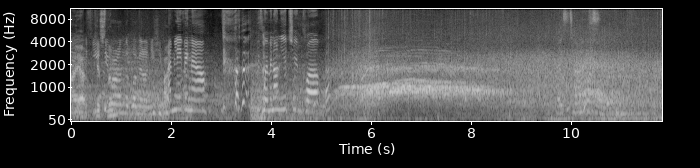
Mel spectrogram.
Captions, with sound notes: I have kissed them. - I'm leaving now. (laughs) Women on YouTube club. (audience cheering) Crazy times.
